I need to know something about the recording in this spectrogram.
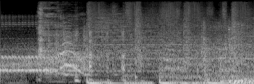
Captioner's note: laughter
